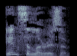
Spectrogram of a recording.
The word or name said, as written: insularism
